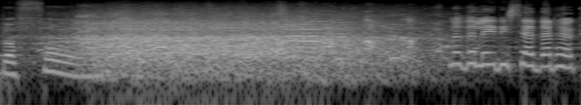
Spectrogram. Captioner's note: audience laughing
